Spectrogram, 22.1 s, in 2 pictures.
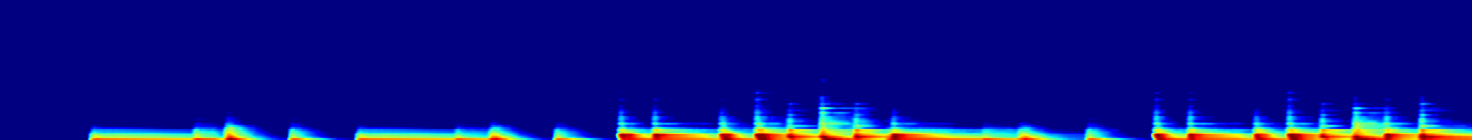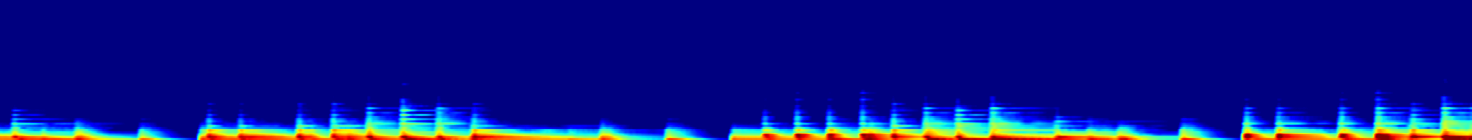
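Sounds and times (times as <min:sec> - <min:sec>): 
easy tango piano duet: 0:00.7 - 0:22.0.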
